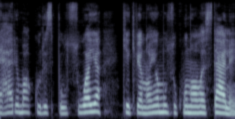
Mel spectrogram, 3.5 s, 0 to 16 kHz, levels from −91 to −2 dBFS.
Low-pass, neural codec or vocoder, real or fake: 14.4 kHz; vocoder, 44.1 kHz, 128 mel bands, Pupu-Vocoder; fake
